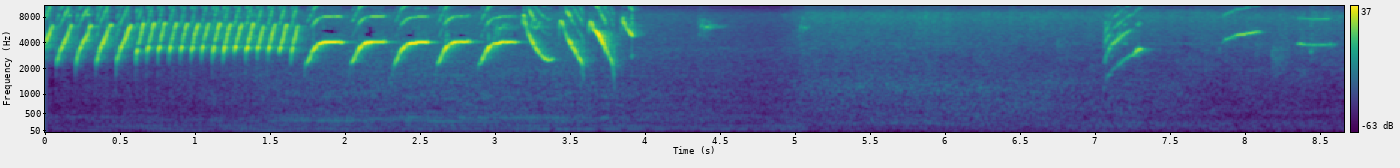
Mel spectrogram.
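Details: Canary singing a training song: a rapid high rolling trill, then a slower series of loud rising whistled slurs. After about four seconds the singing stops, leaving near-quiet with a few scattered high notes.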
